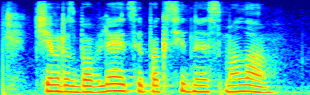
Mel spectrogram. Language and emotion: Russian, neutral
